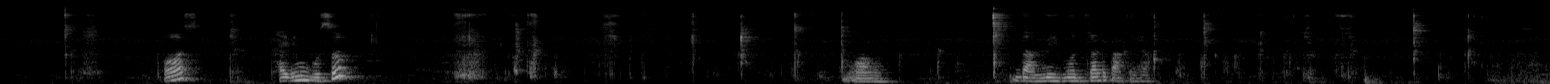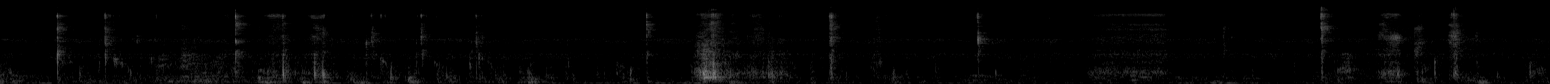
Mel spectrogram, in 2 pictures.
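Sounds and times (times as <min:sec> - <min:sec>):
chewing food: 0:04.6 - 0:10.1, 0:11.5 - 0:15.4, 0:16.0 - 0:26.2.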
